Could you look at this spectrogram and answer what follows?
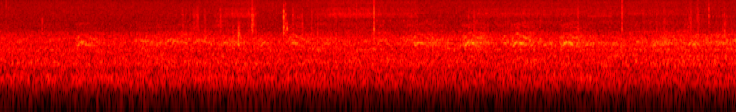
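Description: A large flock of American crows cawing in scattered, overlapping calls over a steady background rush.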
